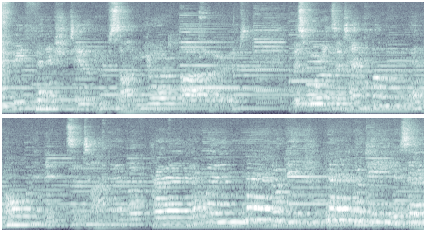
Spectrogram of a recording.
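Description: Acoustic guitar being strummed, with a man's voice over it at times.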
